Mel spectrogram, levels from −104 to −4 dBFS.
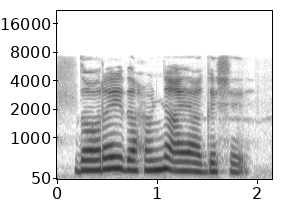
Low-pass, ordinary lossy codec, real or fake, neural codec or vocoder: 7.2 kHz; none; real; none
